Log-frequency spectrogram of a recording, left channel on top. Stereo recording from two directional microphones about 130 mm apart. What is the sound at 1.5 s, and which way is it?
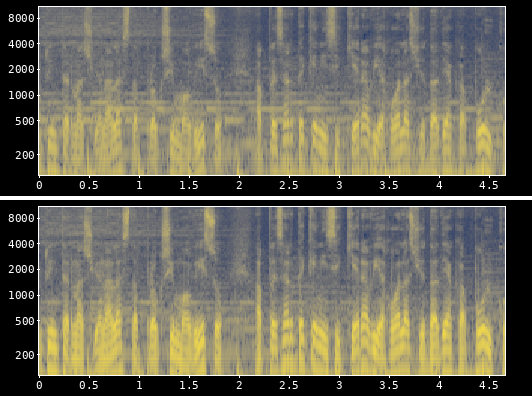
Speech, 40° right (ahead or behind).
